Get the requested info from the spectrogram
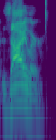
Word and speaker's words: Zahler: It's Z-A-H-L-E-R. Zahler. – Yeah. – Pronunciation. So today, everybody, we are talking about... Hold on. We are talking about this man. S. Craig Zahler. So it's like xylophone, but Zahler.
